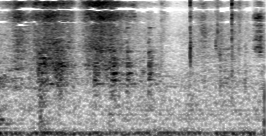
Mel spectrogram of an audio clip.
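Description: Quiet room tone: a steady low hum with a few faint clicks around the middle.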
